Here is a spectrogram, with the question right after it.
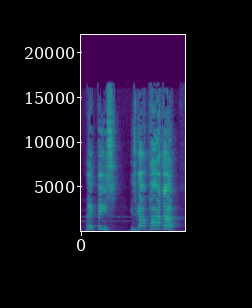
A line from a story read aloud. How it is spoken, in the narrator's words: Sarah scream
